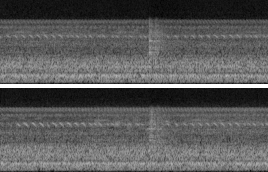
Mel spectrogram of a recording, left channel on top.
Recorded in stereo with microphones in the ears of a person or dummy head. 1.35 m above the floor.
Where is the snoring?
40° left (ahead or behind), 3 m.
